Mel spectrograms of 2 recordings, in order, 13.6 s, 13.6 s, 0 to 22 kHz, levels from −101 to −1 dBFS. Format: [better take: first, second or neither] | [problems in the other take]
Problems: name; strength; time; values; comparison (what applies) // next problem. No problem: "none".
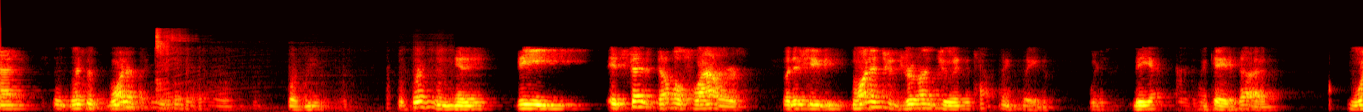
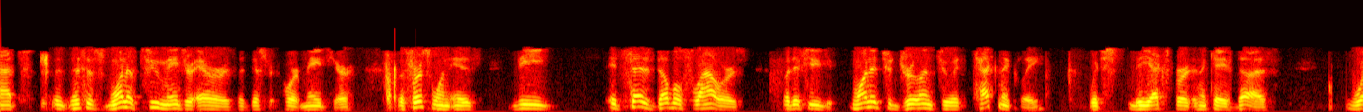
second | noise reduction (neural mask model DeepFilterNet 3)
